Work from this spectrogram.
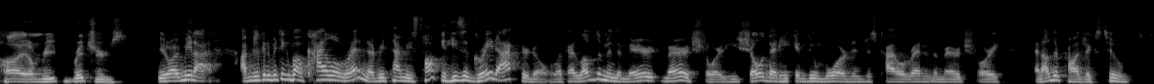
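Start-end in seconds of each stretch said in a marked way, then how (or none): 0.0-1.3 deep, slow, deliberate, weighty delivery. Imitating an actor rumored for a role: Adam Driver deep voice. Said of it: "that deep voice".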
